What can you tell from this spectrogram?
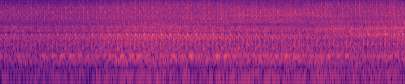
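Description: Quiet, even idle with a steady hum and fan whoosh in the background; no knocks or misses, engine sounds healthy and warm.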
